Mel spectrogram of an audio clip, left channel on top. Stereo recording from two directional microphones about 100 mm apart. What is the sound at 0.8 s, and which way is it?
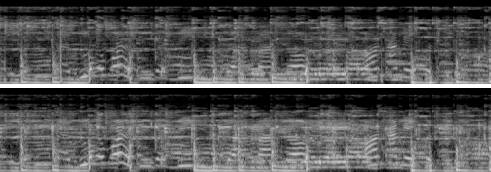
Music, 30° right (ahead or behind).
